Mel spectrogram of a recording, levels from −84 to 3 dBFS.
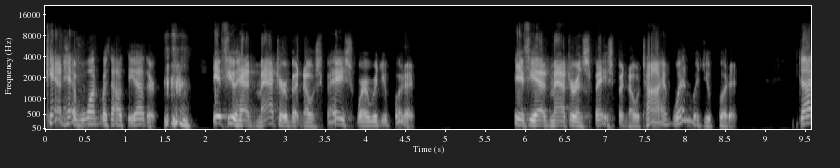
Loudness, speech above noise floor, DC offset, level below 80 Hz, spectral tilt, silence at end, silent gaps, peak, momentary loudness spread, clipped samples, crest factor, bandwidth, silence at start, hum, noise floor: -25 LUFS; 62 dB; under 0.1%; -68 dBFS; -3.5 dB/octave; 0 s; none; -8 dBFS; 10 LU; under 0.1%; 20 dB; 12.5 kHz; 0 s; none; -88 dBFS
